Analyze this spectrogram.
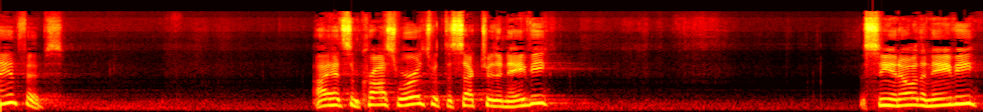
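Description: A middle-aged man speaks formally into a microphone in a large room.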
